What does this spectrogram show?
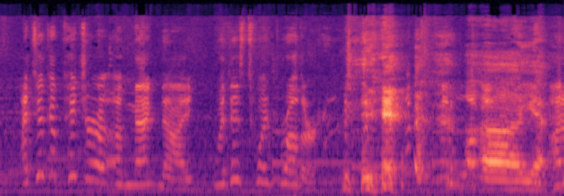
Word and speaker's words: Magnai: So, how do you pronounce his name? Magnai.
